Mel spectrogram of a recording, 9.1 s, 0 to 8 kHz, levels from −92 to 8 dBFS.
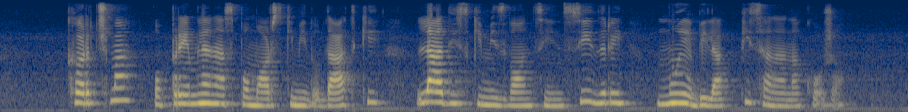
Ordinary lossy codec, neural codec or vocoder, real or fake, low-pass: none; none; real; 7.2 kHz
